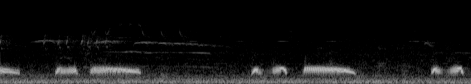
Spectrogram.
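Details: Tekukur, the spotted dove, calling as a decoy for wild birds in Lombok: three phrases of two short coos and a long mellow coo, spaced about two seconds apart, with faint high bird twitters.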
